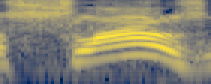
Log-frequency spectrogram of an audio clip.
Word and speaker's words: Slough: Well, Slough's name is spelled S-L-O-U-G-H, subject to some mispronunciation, but from now on I'll just say Slough rhymes with wow.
